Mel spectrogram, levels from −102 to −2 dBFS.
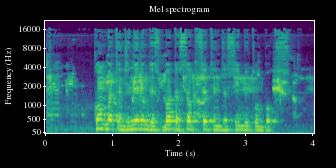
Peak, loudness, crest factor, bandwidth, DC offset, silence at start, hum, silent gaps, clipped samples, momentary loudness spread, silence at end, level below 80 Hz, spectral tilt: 0 dBFS; -16 LUFS; 16 dB; 17 kHz; under 0.1%; 0 s; none; none; under 0.1%; 12 LU; 0.25 s; -44 dBFS; -5 dB/octave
